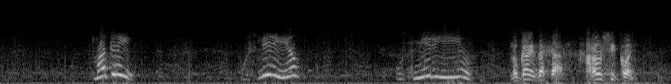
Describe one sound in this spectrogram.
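Young boys shout excitedly, close by.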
